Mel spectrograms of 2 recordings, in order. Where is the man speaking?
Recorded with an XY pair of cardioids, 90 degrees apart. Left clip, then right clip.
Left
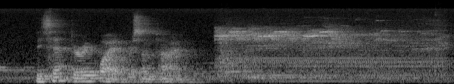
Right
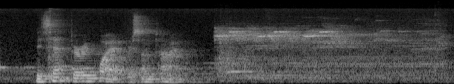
30° right, 0.8 m; by 1.9 s 45° right, 3 m.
